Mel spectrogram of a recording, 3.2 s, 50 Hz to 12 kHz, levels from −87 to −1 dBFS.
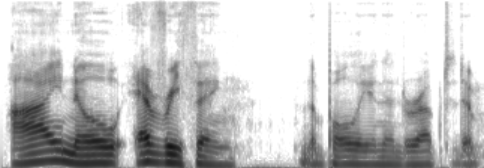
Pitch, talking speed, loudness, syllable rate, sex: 115 Hz, 110 wpm, -18 LUFS, 5.3 syllables/s, male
